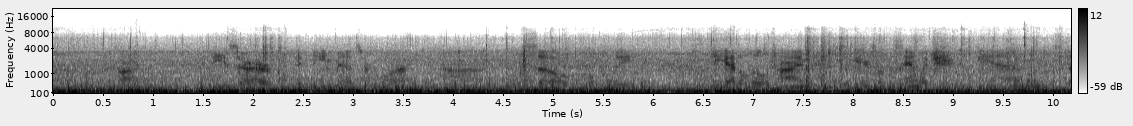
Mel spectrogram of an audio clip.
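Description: Wind rumbling on the microphone of a camera carried on a moving bicycle, with faint speech coming and going under it.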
